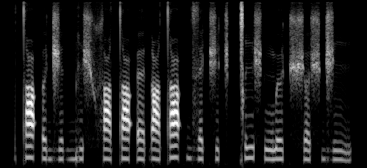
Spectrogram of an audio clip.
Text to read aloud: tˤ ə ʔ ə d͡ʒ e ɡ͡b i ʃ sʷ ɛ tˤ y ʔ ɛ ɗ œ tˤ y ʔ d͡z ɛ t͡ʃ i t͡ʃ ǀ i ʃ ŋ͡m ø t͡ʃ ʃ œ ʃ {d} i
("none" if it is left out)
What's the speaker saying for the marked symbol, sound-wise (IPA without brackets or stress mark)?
d͡ʒ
